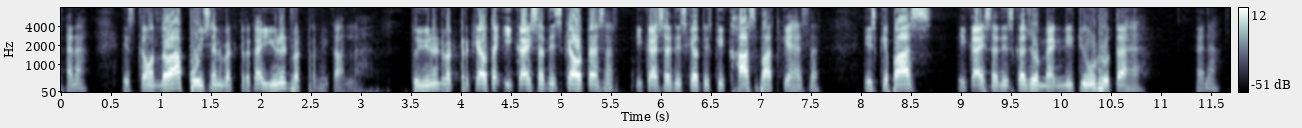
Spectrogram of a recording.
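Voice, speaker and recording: A man's voice: medium pitch, darkish tone, smooth, dry recording. Man teaching physics in a dry room. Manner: explains step by step, asks and answers students' questions himself; mixes English terms into Hindi. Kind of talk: classroom lecture. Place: classroom or studio.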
